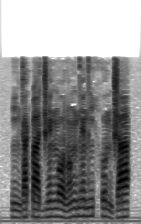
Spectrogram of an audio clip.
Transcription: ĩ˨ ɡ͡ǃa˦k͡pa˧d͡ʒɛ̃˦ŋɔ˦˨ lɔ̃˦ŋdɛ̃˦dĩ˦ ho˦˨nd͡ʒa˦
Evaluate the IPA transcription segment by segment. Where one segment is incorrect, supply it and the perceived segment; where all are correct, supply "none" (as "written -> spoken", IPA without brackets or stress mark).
ɡ͡ǃ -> ɡ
